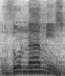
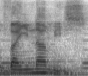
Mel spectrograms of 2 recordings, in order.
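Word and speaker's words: δύναμις: La palabra poder, escrita en este versículo en el idioma griego, se pronuncia dunamis o dynamis.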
